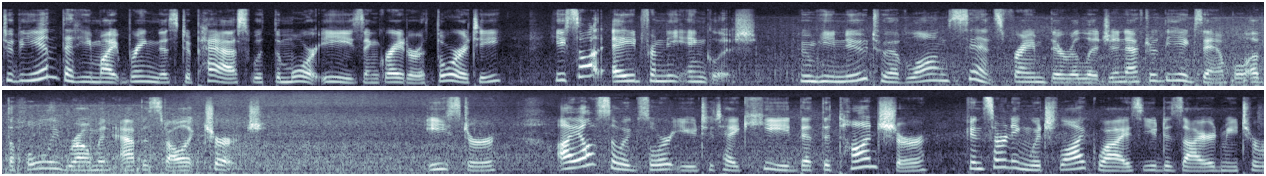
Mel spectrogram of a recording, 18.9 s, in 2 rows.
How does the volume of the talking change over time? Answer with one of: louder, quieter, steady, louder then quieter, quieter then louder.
steady.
